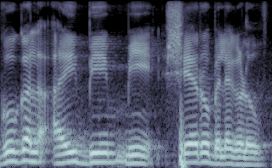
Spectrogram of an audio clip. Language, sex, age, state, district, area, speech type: Kannada, male, 60+, Karnataka, Chikkaballapur, rural, read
